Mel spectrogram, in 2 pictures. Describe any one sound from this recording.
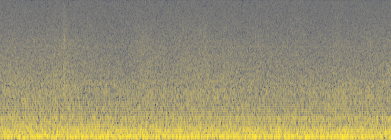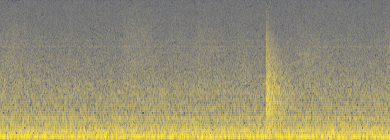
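A man speaks quietly at a distance in a large echoing room.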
